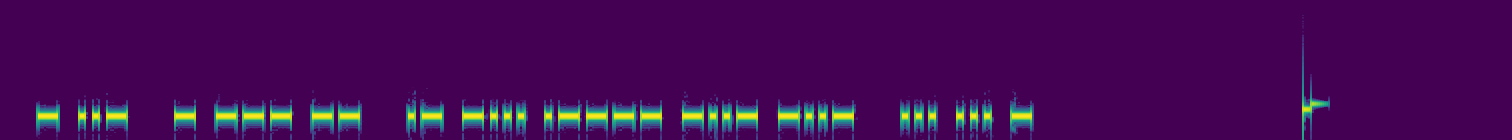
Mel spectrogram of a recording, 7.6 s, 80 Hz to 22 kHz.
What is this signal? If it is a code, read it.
Morse code, heard as a keyed tone, about 36 wpm, 700 Hz. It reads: TU TOM AB1XX SST
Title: K1USN SST QSO Practice - 35wpm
